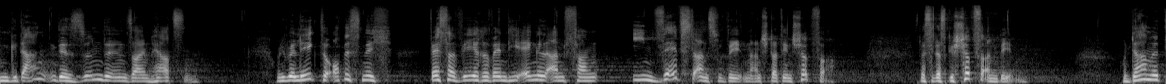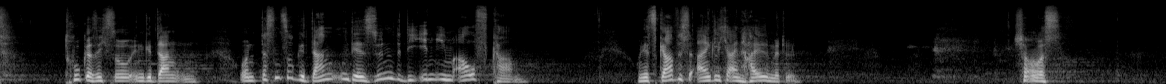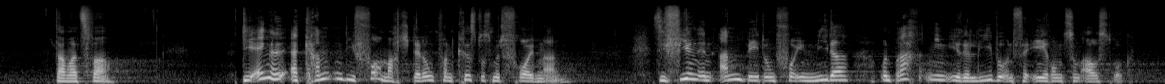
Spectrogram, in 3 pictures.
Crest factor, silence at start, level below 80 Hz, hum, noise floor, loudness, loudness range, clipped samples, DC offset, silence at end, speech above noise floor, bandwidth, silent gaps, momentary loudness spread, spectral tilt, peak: 20 dB; 0 s; -56 dBFS; none; -58 dBFS; -22 LUFS; 4 LU; under 0.1%; under 0.1%; 0.35 s; 36 dB; 17 kHz; none; 13 LU; -6 dB/octave; -4 dBFS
